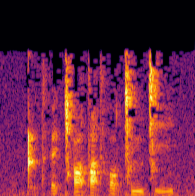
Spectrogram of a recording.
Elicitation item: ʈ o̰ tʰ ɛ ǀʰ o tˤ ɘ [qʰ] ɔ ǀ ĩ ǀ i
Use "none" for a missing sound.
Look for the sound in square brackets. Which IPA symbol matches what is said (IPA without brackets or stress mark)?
tʰ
